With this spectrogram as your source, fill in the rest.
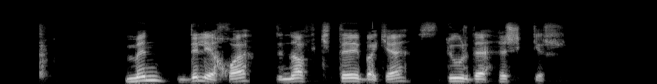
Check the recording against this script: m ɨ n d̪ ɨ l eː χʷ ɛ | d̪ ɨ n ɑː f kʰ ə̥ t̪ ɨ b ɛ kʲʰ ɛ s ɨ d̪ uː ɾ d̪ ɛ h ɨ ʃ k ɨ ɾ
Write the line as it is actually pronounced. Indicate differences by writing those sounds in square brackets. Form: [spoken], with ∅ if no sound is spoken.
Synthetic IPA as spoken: m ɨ n d̪ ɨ l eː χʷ ɛ | d̪ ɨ n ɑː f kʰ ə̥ t̪ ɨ b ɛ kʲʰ ɛ s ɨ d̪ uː ɾ d̪ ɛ h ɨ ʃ k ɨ ɾ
